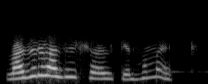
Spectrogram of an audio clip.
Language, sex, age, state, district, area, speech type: Kashmiri, female, 18-30, Jammu and Kashmir, Baramulla, rural, conversation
